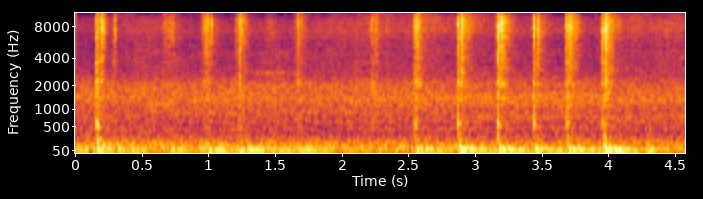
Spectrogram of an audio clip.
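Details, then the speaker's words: 2001 Dodge Ram EVAP refresh for a no-flow code, charcoal canister shaken by hand: irregular dry rattles and clicks as beads move freely, so carbon probably not fuel-saturated; normal canister, purge valve found stuck closed. "oh yeah they're moving the beads are moving so probably not saturated with fuel"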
